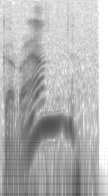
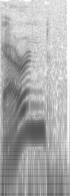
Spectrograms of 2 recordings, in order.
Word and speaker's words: Garand: And you will have a Garand, or Garand, however you want to pronounce it, and a grenade.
